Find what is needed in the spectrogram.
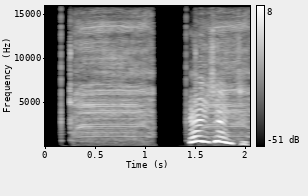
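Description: A short click, then a steady buzzy electronic tone lasting just under a second that cuts off suddenly: a cartoon sound effect. After a brief silence a girl's voice starts speaking.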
